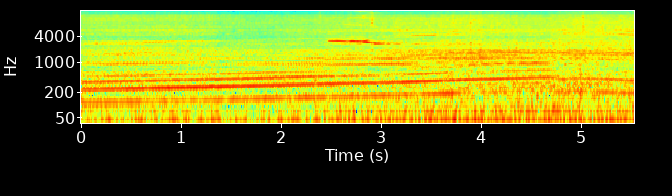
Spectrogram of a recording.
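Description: Kawasaki ZX-10R's inline-four engine pulling steadily under acceleration, its pitch rising slowly for about four and a half seconds, then dropping as the throttle eases off near the end.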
